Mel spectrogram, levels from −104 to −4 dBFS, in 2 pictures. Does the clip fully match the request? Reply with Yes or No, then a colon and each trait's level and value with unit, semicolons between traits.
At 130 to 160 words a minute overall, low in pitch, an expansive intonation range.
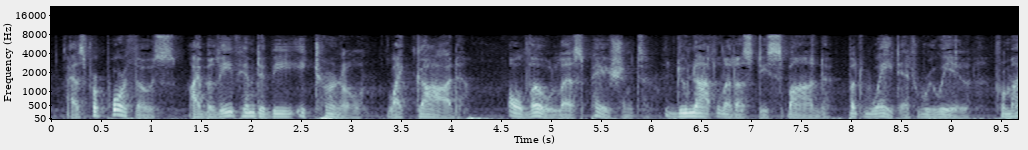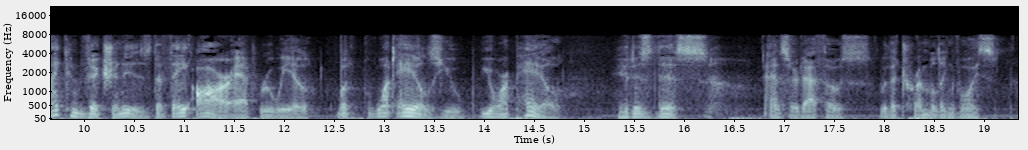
Yes: average, 150 wpm; very low, 95 Hz; wide, 6.7 semitones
